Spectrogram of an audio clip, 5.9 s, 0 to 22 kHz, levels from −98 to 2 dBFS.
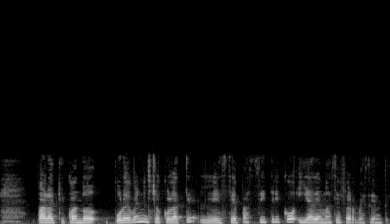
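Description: No technical faults are audible.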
